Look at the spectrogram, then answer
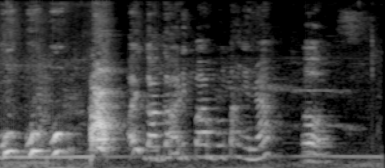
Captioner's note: barks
